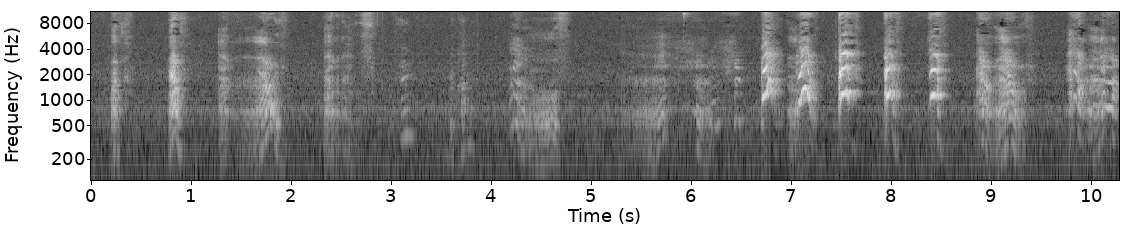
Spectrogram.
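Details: Pebbles, a female Chihuahua mix foster recovering from knee surgery, lets out quick, high yips, short barks and funny sounds, excited while her leash is put on before a walk.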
